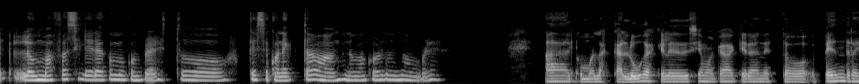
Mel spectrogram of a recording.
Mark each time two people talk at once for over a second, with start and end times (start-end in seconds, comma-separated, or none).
none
